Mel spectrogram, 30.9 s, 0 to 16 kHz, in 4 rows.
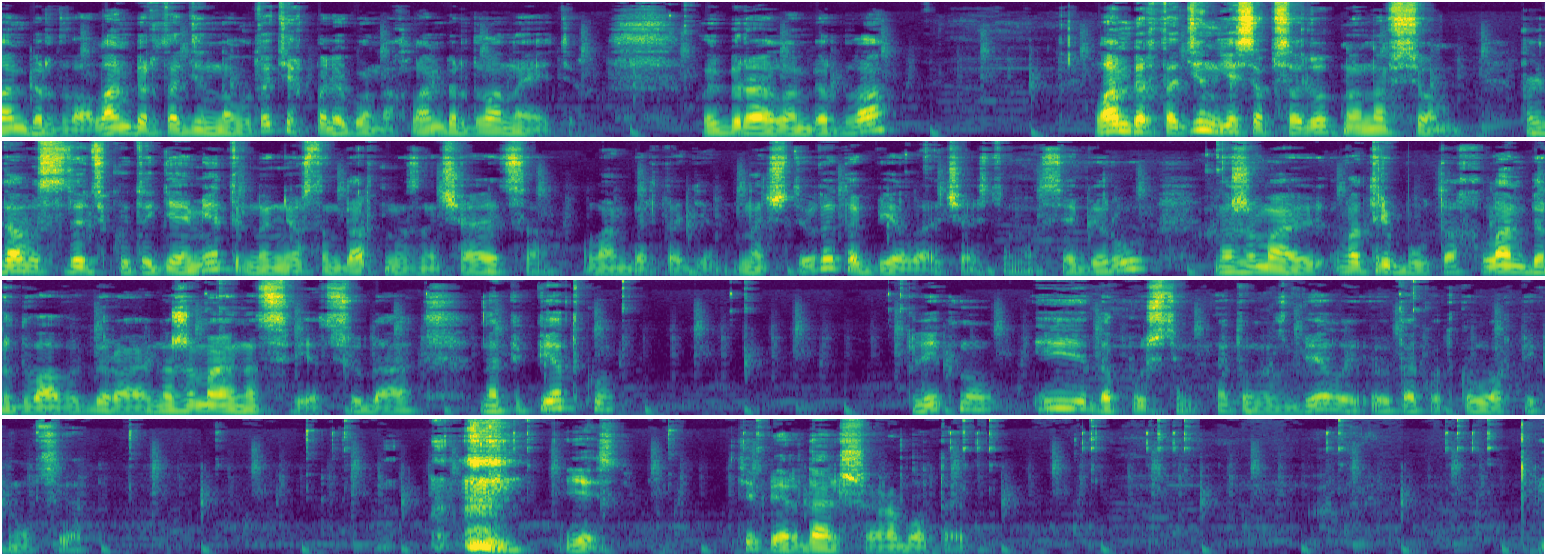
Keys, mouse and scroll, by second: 3.4 click, 9.9 middle click, 12.3 click, 13.8 click, 16.5 click, 18.5 click, 19.1 click, 19.9 click, 22.5 click, 23.8 right click, 24.7 right click, 24.9 click, 25.8 click, 26.5 right click, 26.9 click, 27.9 shift+click, 28.1 shift+click, 28.6 shift+click, 28.9 shift+click, 29.1 shift+click, 30.4 shift+click.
